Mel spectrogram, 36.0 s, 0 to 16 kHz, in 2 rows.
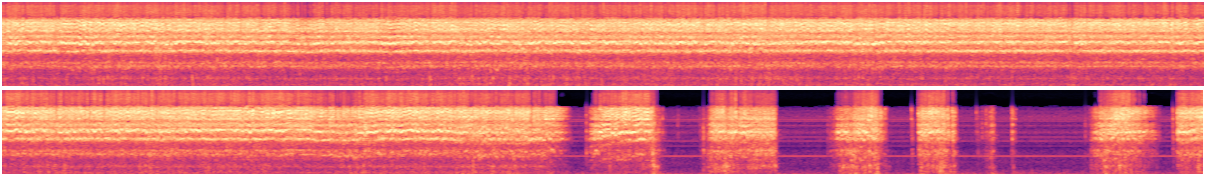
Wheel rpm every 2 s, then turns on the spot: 230, 240, 230, 230, 230, 230, 230, 230, 230, 230, 230, 220, 210, 100, 70, 80, 30, 80.
none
